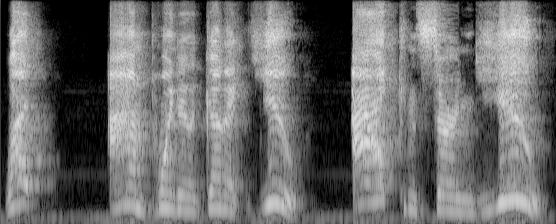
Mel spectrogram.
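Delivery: rising outrage at the intruders; high angry burglar. A narrator's reading.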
